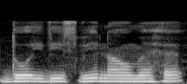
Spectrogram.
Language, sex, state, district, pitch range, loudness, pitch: Hindi, male, Jharkhand, Deoghar, 140-145 Hz, -13 LUFS, 140 Hz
